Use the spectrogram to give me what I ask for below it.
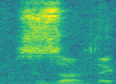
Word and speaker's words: Cesarthic: Now, Cesarthic. Am I pronouncing that right? Cesarthic. Yes, you are.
